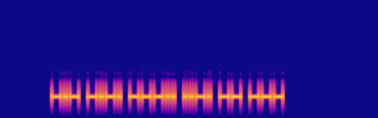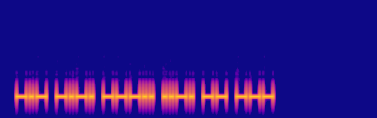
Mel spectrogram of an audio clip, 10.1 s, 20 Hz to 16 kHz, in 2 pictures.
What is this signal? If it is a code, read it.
Morse code, heard as a keyed tone, about 28 wpm, 700 Hz. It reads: KC8FMO KC8FMO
